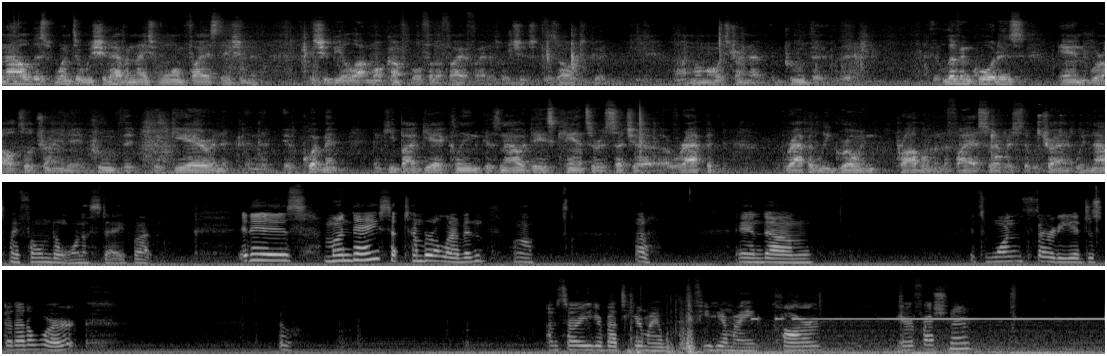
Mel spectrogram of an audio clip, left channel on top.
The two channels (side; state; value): both; different; correlation 0.00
